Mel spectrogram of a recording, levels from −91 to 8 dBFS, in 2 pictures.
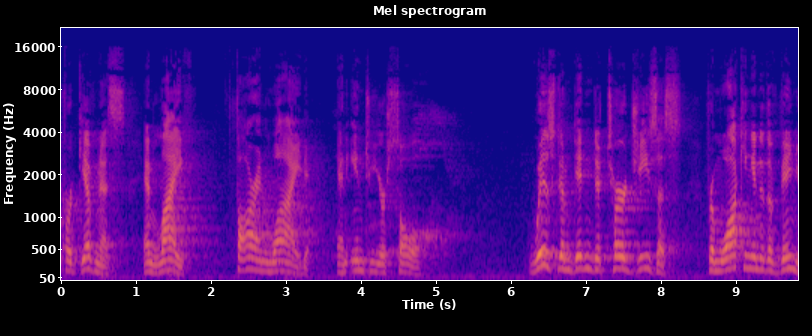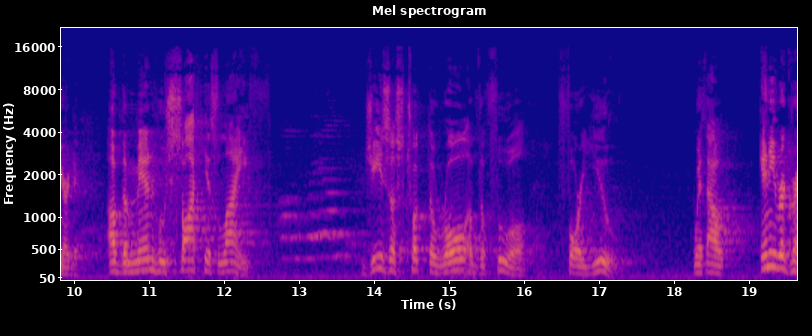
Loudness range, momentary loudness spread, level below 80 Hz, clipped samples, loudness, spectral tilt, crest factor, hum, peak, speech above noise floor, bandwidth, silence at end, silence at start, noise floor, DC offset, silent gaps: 7 LU; 19 LU; -68 dBFS; under 0.1%; -35 LUFS; -3.5 dB/octave; 22 dB; none; -14 dBFS; 32 dB; 16 kHz; 0 s; 0 s; -67 dBFS; under 0.1%; none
